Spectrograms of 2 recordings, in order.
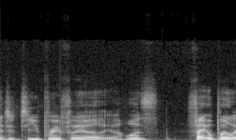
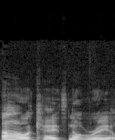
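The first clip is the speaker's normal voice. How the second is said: plain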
